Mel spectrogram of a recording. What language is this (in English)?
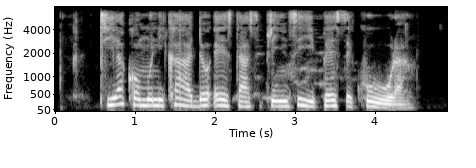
Esperanto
